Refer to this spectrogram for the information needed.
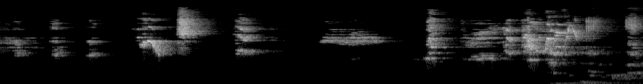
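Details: Short clipped notes from a Nias hill myna on a training master recording, then harsh squawks, a held buzzy note, and a loud jumbled chattering burst near the end.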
